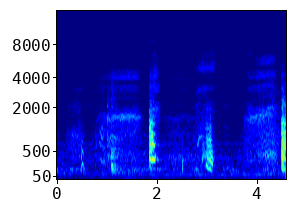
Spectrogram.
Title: Baby hiccups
